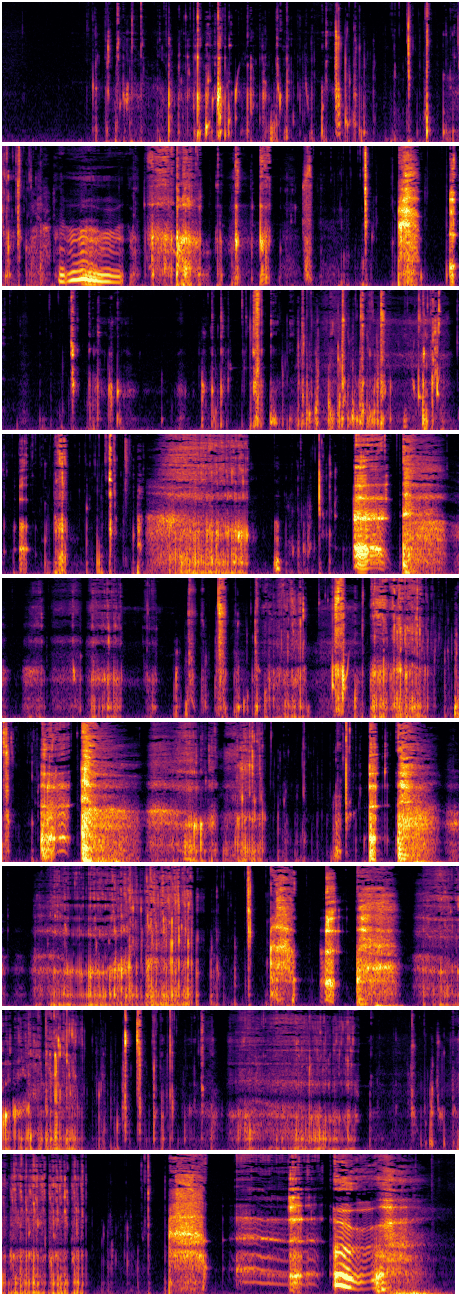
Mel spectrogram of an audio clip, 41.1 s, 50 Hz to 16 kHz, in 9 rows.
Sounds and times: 23.2s burping 23.9s
38.9s burping 40.9s

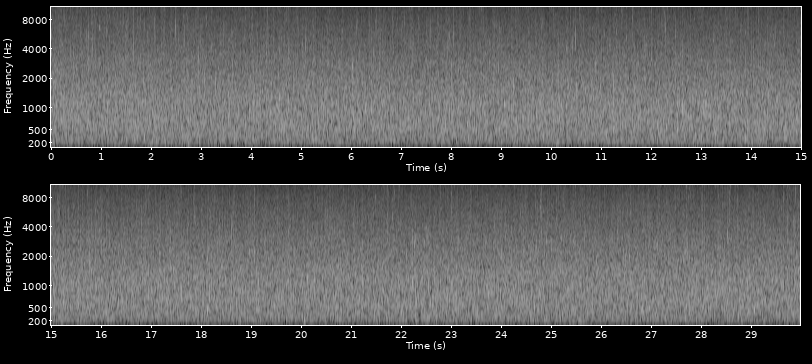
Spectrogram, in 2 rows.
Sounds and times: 0.0s Creek 29.9s

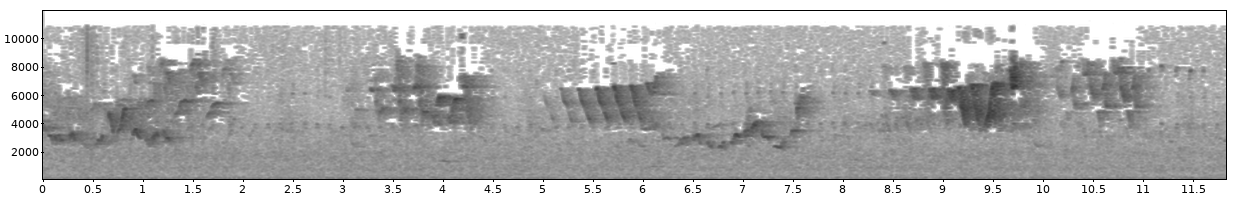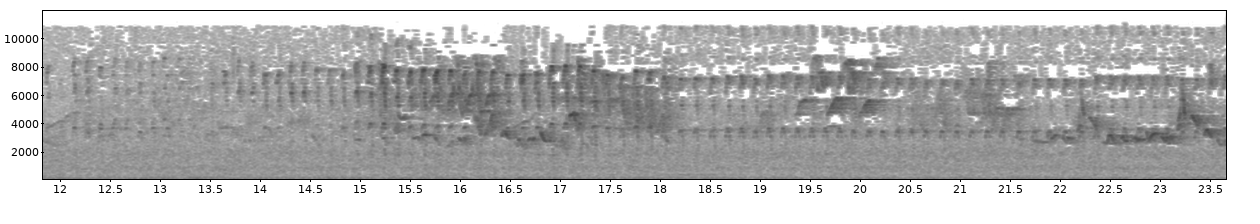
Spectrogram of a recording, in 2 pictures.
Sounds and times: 0.0s Birds 23.6s

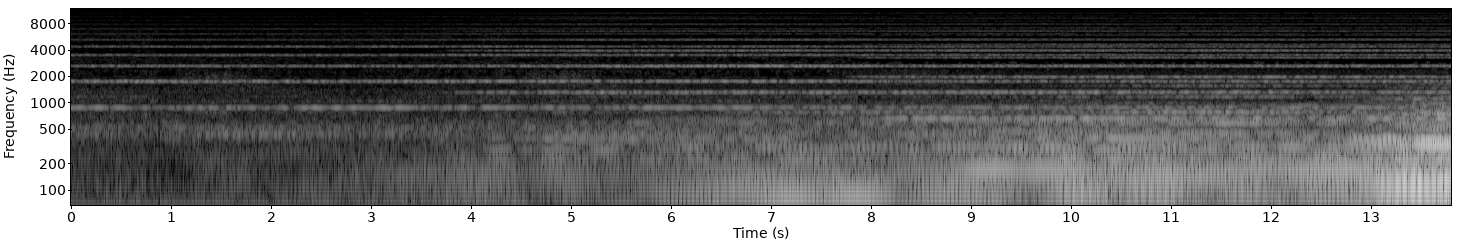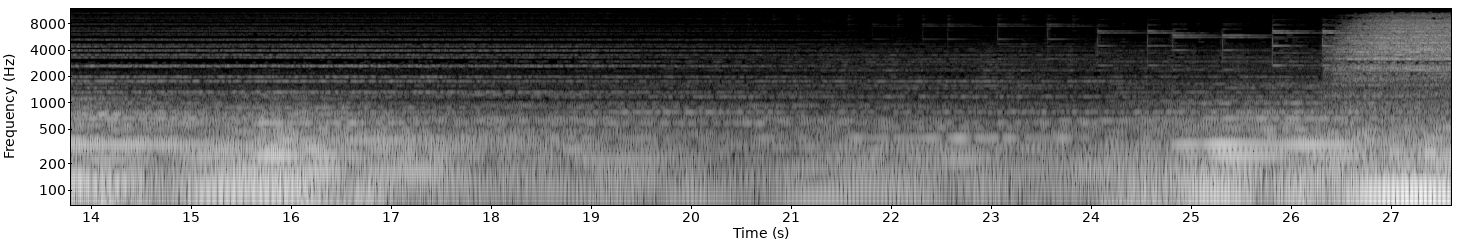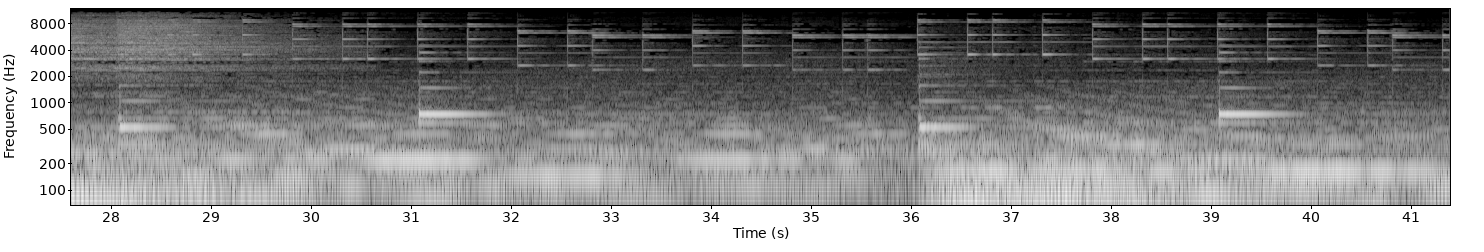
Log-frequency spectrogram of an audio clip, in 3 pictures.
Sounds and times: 0.0s piano 41.3s
0.0s strings 41.3s
24.1s bell 41.3s

